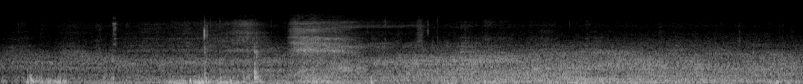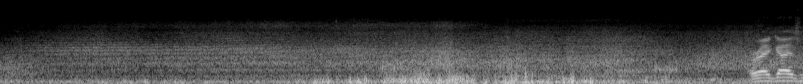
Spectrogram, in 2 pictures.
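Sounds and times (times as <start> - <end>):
road traffic rumble: 0.0 - 16.0
wind on microphone: 0.0 - 16.0.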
